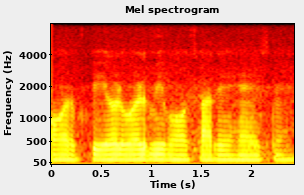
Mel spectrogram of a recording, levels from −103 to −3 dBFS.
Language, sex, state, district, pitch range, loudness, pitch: Hindi, male, Uttar Pradesh, Muzaffarnagar, 100-105 Hz, -19 LUFS, 105 Hz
